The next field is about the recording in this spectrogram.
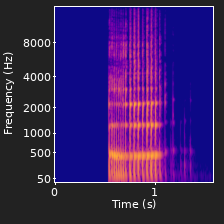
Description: Hi everyone! This video is about burp and belch sound effect.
